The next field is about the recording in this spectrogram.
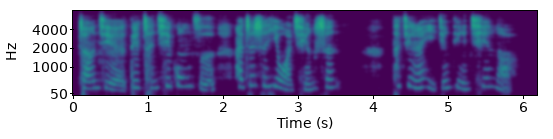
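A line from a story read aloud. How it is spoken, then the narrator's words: Sighing. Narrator (Chinese): 顾兰也叹了口气道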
